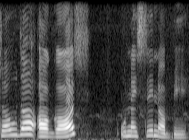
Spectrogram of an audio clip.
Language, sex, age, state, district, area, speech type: Nepali, female, 30-45, West Bengal, Kalimpong, rural, spontaneous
